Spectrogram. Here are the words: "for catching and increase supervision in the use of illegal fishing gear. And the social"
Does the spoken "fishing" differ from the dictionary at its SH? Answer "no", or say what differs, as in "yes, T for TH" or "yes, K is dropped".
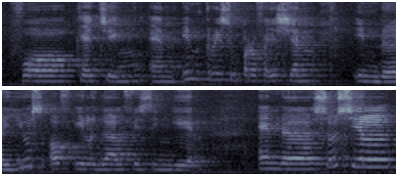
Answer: yes, S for SH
